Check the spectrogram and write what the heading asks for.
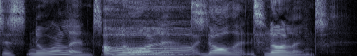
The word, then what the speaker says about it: New Orleans: Nawlins, like that. Nolans. That's how they say it.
